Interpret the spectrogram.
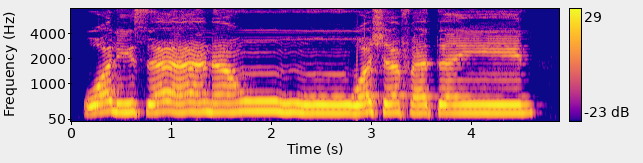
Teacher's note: نون کو واو سے ملا کر نون پر غنہ کریں گے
